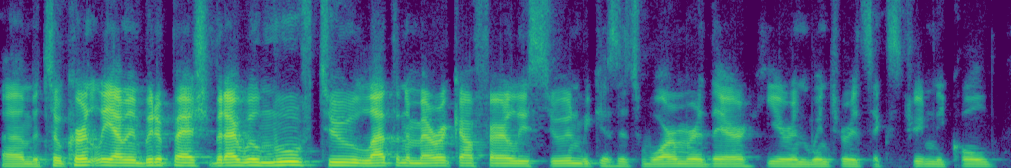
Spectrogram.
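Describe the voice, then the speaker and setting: A man's voice: mid-range voice, steady tone, fairly quick, hardly any pauses. A young man from Belgium, a guest on a live stream, talking in an earnest, casual way and often repeating words as he starts a sentence.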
